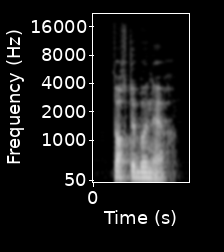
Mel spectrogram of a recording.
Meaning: lucky charm
- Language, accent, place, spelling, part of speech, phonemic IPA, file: French, France, Lyon, porte-bonheur, noun, /pɔʁ.t(ə).bɔ.nœʁ/, LL-Q150 (fra)-porte-bonheur.wav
